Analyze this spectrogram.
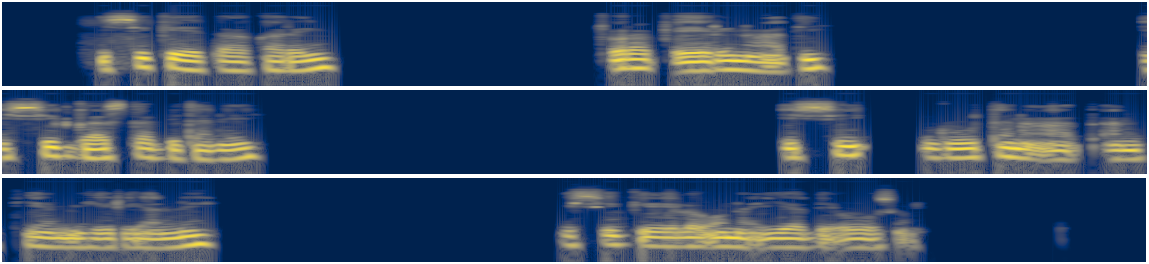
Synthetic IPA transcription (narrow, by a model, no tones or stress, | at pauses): ʔɪsːɪke̞ːt̪ːaːkɐɾɛn | t͡ʃʼɔɾɐkʼe̞ːɾɪnaːt̪ɪ | sːɪɡɐst̪ɐbɪt̪ɐnej | ʔɪsːɪ | ɡuːt̪ːɐnɐ̰ʔat̪ʼɐnt̪ːɪjɐmɪhɪɾɪjɐnːɛ | ʔɪsːɪɡe̞ːlɔ̰ʔɔnɐ̰ʔɪjɐd̪ɛ̰ʔo̞ːsɔnɐ̥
